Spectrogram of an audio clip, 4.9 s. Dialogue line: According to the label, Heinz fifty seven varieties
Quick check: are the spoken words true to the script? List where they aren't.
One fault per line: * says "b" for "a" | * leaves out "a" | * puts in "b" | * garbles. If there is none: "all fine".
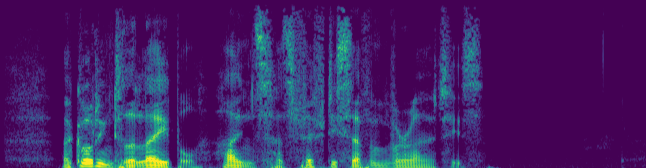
* puts in "has"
